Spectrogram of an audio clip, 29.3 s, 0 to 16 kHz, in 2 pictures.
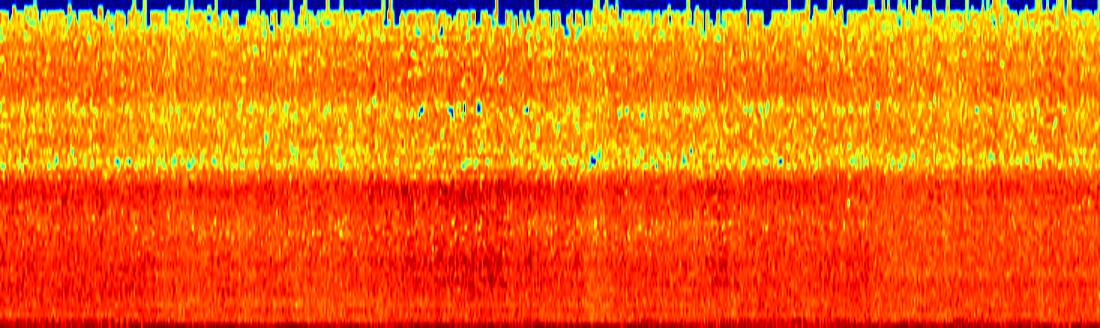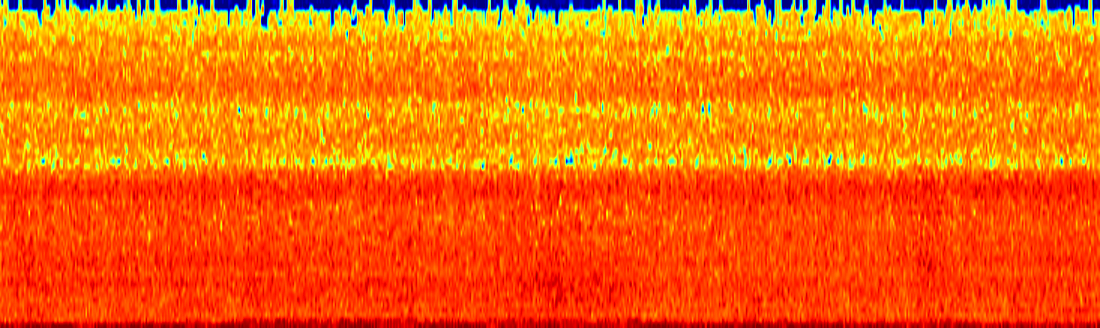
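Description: Kubota MU5502 tractor's four-cylinder diesel engine running steadily under load while pulling a rotavator through wet paddy mud. The engine note weakens briefly twice.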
